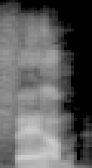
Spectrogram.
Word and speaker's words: Pham: it's a conspiracy because her name is Nina fam but it's spelled Pham like Pharmacy like she's a secret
